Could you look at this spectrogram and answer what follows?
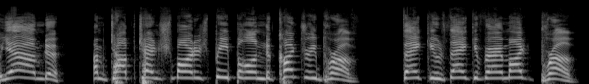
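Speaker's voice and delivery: high, loud mock cockney boasting; British bloke impression. The British man boasting to him in the store, high mock cockney. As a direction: puff up like a smug British geezer. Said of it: "another British person".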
